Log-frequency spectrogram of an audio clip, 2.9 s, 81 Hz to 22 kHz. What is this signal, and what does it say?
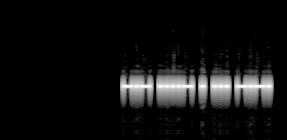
Morse code, heard as a keyed tone, about 40 wpm, 700 Hz. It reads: K4ESC
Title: USA Call Signs - 5 Characters - 6x Character Spacing - 40wpm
